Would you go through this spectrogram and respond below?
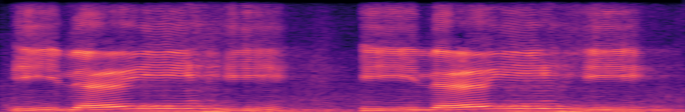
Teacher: ya tu mati ada sifat rakhawah pada dia yakni beri tempoh dulu pada ya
